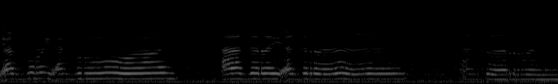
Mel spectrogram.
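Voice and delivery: drawn-out ouch. Pretend. Baby pulling hair, drawn ouch.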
